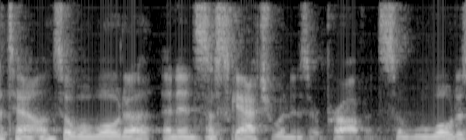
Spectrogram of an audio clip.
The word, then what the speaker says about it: Saskatchewan: How do you how do you pronounce pronounce it? I'm going to try Saskatchetawan. Wa is the name of the town. So Woda and then Saskatchewan is our province.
